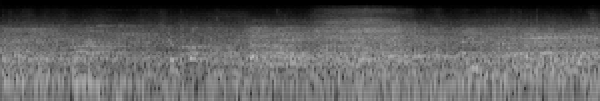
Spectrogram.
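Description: Faint, distant voices over the steady background noise of an ice rink, with a brief hiss about three seconds in.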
